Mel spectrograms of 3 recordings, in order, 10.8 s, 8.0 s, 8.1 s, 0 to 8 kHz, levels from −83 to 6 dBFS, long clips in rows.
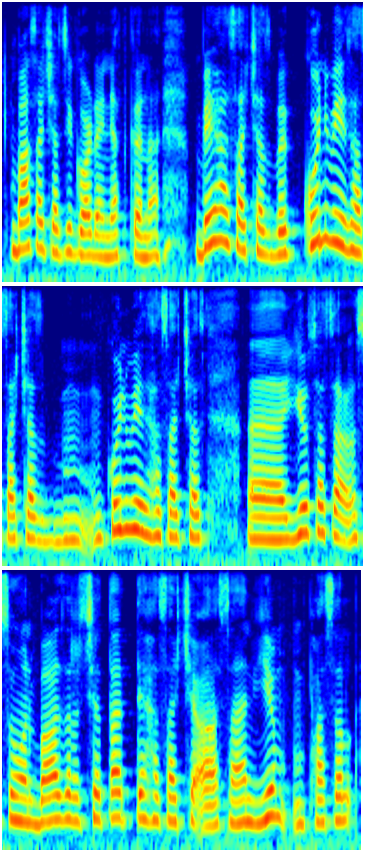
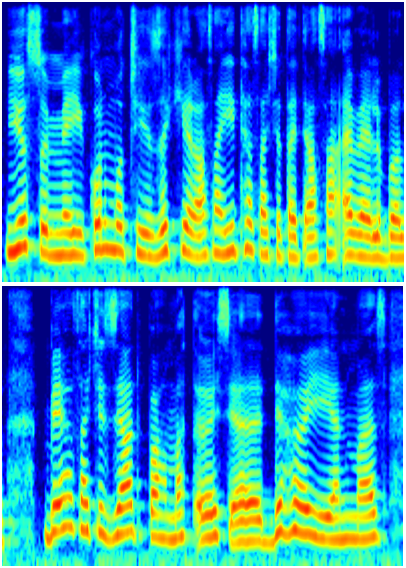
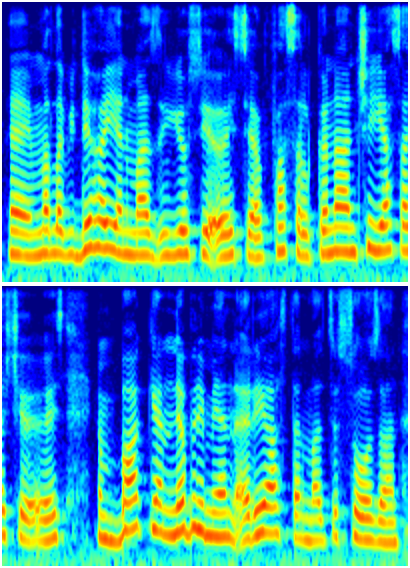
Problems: none marked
